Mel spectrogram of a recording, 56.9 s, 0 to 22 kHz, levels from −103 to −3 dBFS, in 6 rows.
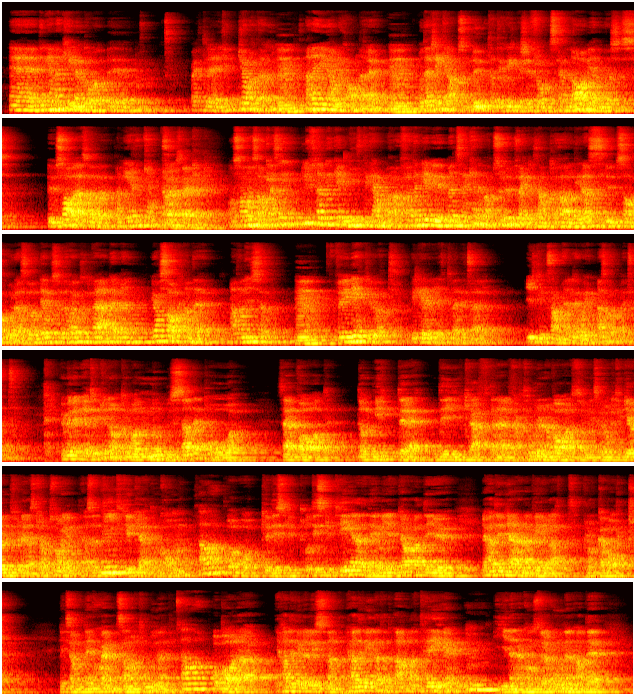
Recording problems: room echo; strong; dies away in 1.4 s
off-mic speech; far

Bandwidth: 15.5 kHz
